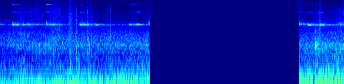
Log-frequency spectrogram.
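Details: Australian bell miners calling along a river road: a steady, high, ringing bell-like tone holds on and off over a low traffic rumble, then drops out for a few seconds before returning.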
